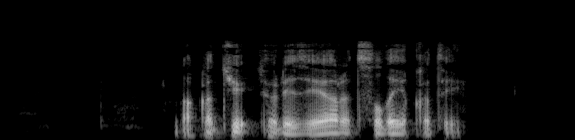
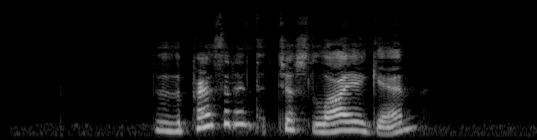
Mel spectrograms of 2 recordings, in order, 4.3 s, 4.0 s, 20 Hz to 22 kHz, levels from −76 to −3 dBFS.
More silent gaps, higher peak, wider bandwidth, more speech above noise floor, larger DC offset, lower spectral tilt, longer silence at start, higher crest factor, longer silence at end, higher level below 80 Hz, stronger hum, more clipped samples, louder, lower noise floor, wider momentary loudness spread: neither; first, -8 dBFS vs -12 dBFS; second, 7.8 kHz vs 16 kHz; first, 50 dB vs 37 dB; neither; about the same, -5.5 dB/octave vs -4.5 dB/octave; first, 1.35 s vs 1.15 s; about the same, 22 dB vs 22 dB; about the same, 0.85 s vs 0.9 s; first, -64 dBFS vs -88 dBFS; neither; neither; first, -27 LUFS vs -30 LUFS; first, -77 dBFS vs -66 dBFS; about the same, 12 LU vs 12 LU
